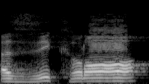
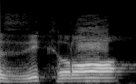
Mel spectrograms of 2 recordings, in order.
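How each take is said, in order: No difference in how they are said.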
